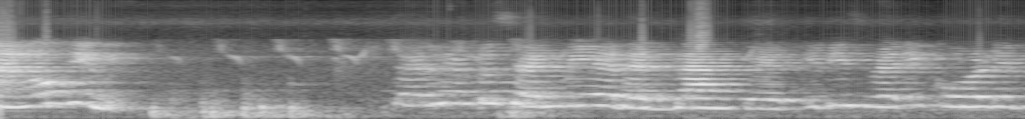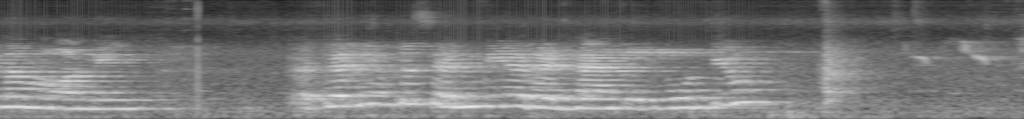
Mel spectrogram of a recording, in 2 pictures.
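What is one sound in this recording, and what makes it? A girl speaks clearly into a microphone, heard through a loudspeaker outdoors.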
